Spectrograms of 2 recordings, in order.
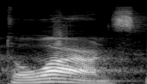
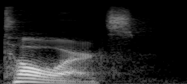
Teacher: Accent unique sur la première syllabe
